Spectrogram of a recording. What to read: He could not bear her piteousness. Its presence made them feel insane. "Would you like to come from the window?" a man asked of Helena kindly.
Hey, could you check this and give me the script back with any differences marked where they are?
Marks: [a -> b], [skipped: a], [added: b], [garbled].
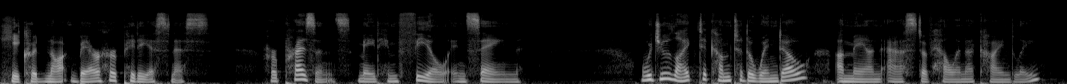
He could not bear her piteousness. [Its -> Her] presence made [them -> him] feel insane. "Would you like to come [from -> to] the window?" a man asked of Helena kindly.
